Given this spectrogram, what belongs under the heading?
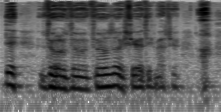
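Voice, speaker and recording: A male pastor delivers a storytelling sermon, his voice heavily gravelly and husky. It sits somewhat high for a man yet sounds dark and mellow. He leans on fillers and repeats words for emphasis. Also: level tone, rapid-fire.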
